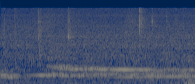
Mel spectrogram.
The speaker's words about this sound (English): I think uh, the dogs know we're talking about what we're going to talk about, and you're going to actually, it's going to freak you out that the dogs are howling uh-huh.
